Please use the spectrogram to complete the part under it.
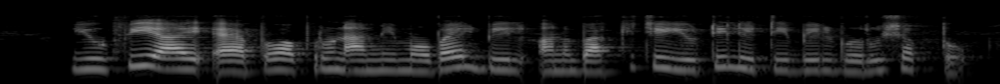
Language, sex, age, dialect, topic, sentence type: Marathi, female, 31-35, Varhadi, banking, statement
